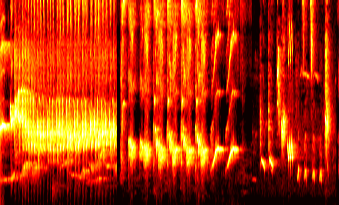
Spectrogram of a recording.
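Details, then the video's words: Flycatcher in the wild opening with a dense buzzy trill, then switching to quick, loud, down-slurred chirps and scattered high notes. "Sikatan LONDO"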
